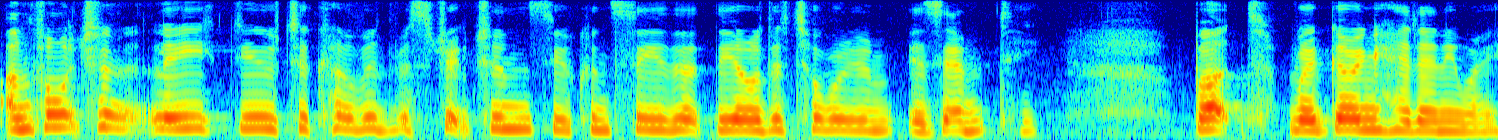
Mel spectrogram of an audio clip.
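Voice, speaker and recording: A woman with a fairly high pitch and a dark, mellow tone, moderate pace and fairly even intonation, in a dry, close sound with no echo against a quiet background. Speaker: poet. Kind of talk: poetry reading introduction.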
